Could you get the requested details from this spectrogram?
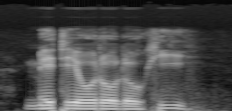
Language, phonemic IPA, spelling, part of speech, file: Dutch, /meteˌjoroloˈɣi/, meteorologie, noun, Nl-meteorologie.ogg
- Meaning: meteorology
